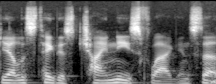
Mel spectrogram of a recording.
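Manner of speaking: ordinary talk, nothing marked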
